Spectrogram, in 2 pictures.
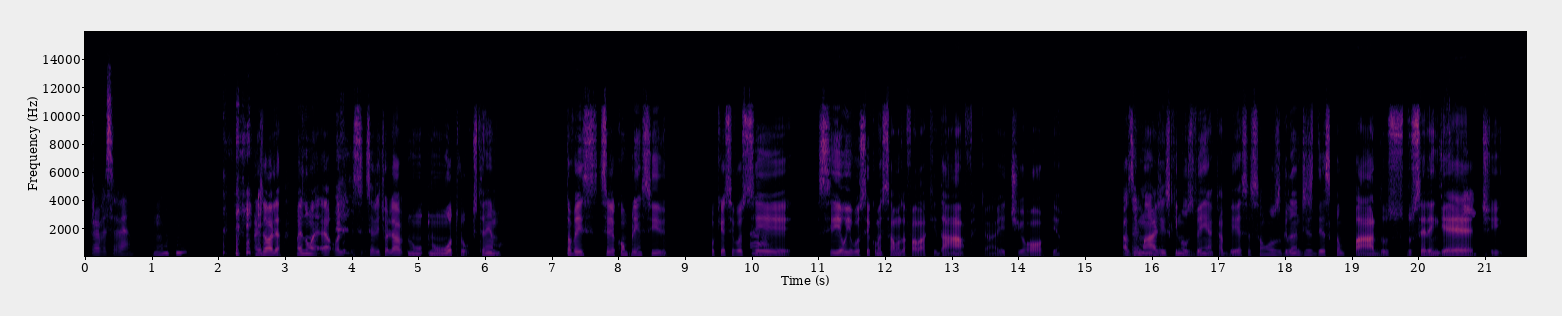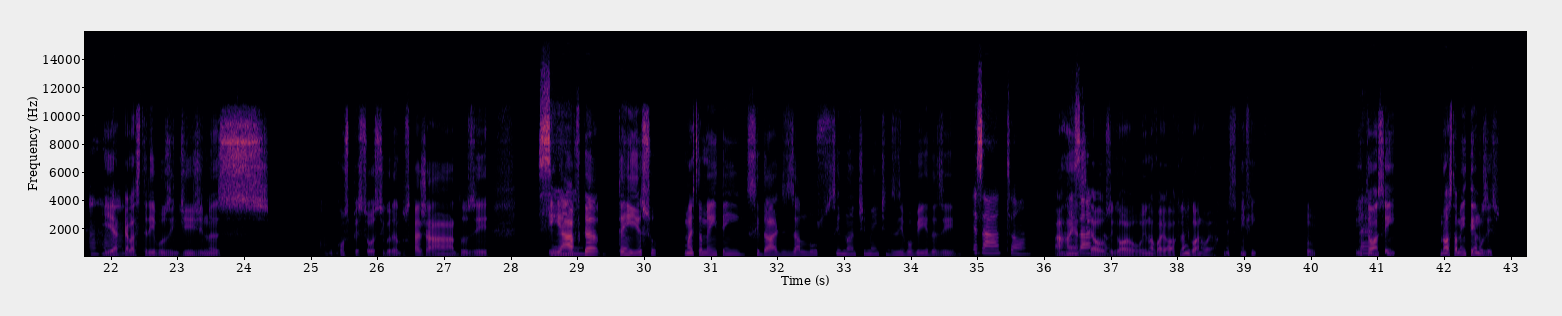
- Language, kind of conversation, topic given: Portuguese, podcast, Como você explica seu estilo para quem não conhece sua cultura?
- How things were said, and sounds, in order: laugh; unintelligible speech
